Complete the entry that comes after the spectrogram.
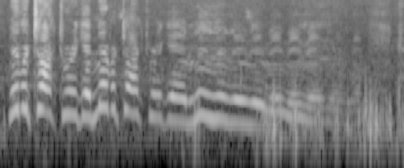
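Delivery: high mock scolding sliding down into babble; mocking parroting. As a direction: parrot the warning, dissolving into mehs. Mocks warning with meh meh.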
